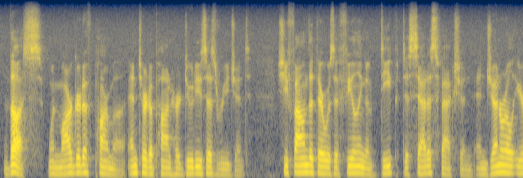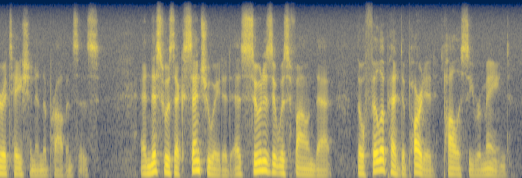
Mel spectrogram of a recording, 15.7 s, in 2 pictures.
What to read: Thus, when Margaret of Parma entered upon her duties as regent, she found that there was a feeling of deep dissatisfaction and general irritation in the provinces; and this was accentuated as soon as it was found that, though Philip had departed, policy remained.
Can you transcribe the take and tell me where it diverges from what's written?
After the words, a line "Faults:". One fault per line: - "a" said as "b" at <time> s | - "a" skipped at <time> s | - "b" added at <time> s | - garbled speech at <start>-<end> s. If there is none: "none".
Thus, when Margaret of Parma entered upon her duties as regent, she found that there was a feeling of deep dissatisfaction and general irritation in the provinces; and this was accentuated as soon as it was found that, though Philip had departed, policy remained.
Faults:
none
